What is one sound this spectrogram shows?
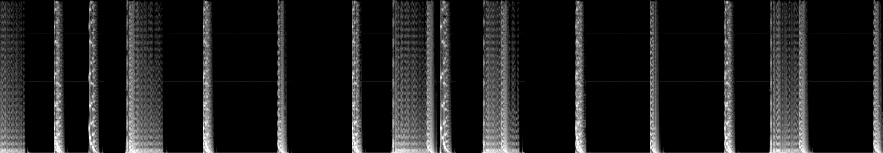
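Electronic game explosions rumble in short noisy bursts.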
